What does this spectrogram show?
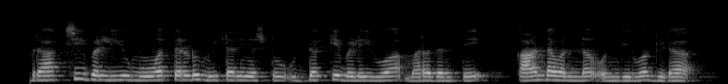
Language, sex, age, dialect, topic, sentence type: Kannada, female, 31-35, Coastal/Dakshin, agriculture, statement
